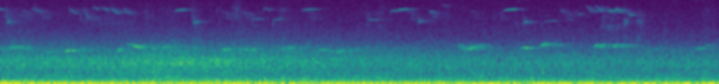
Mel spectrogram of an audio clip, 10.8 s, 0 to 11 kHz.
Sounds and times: subway 0.0 - 10.7

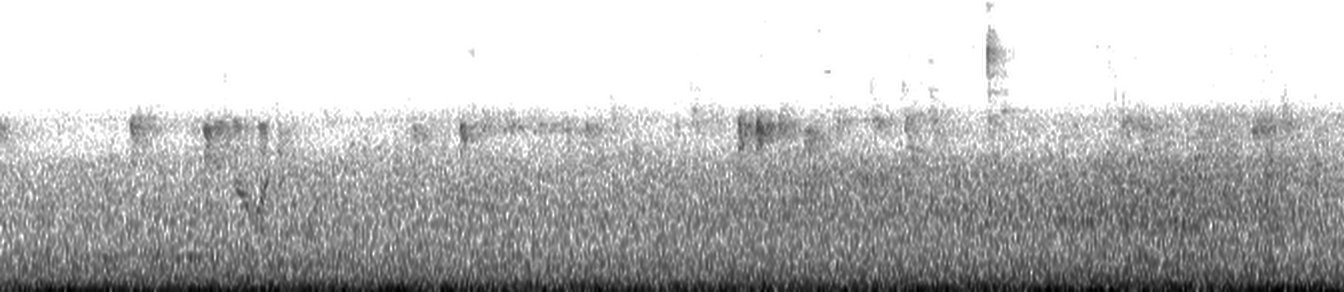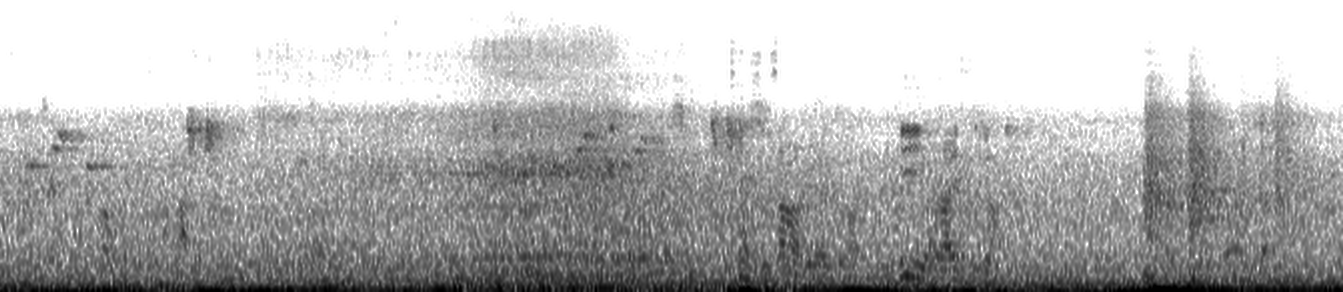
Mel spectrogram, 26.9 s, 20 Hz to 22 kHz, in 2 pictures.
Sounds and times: Traffic Sound 0.0 - 26.8
Birds singing 11.2 - 16.0
Birds singing 18.8 - 21.7

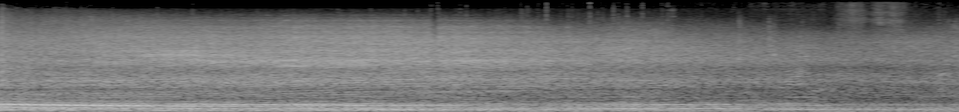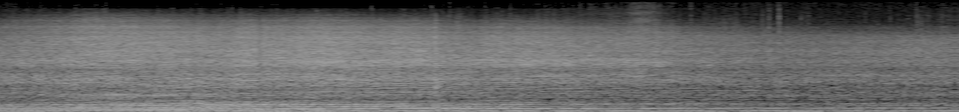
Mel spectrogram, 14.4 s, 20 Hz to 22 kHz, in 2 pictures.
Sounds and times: moto three qualifying 0.0 - 14.3

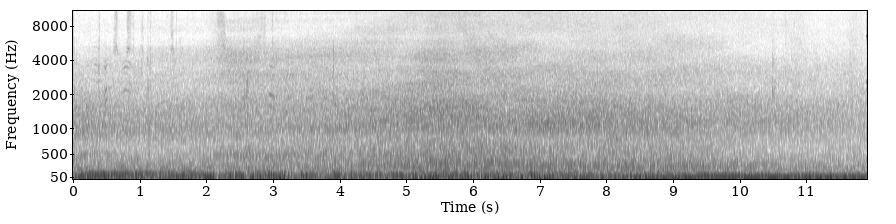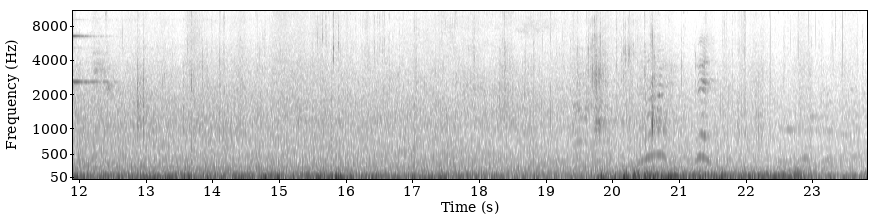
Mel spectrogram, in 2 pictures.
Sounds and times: vehicular traffic 0.0 - 23.8

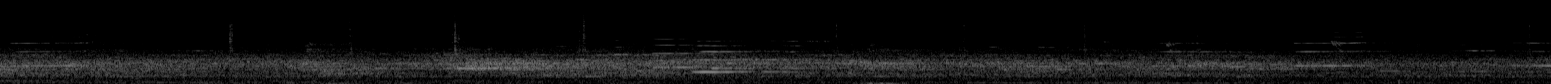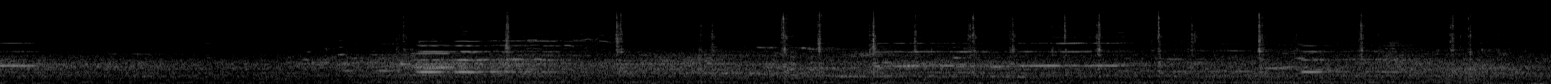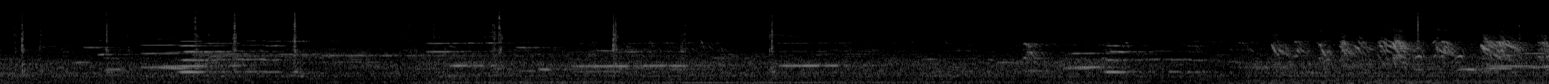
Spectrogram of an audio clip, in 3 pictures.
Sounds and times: squeaky factory which sounds musical 19.0 - 39.8

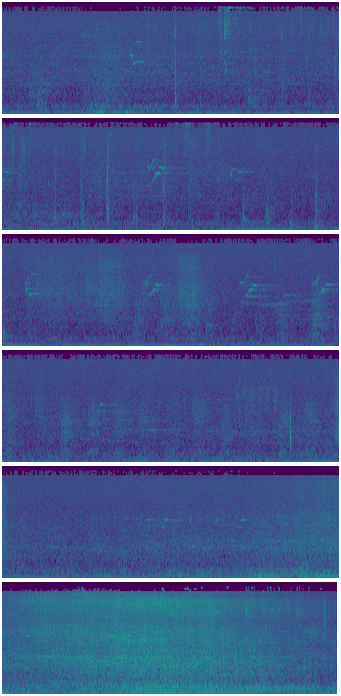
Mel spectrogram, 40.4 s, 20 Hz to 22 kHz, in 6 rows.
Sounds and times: Cars passing by 0.0 - 10.6
Birds tweeting 2.4 - 3.2
Birds tweeting 6.0 - 8.7
Birds tweeting 9.4 - 11.9
Birds tweeting 13.9 - 14.4
Birds tweeting 16.2 - 17.0
Birds tweeting 18.1 - 21.0
Cars passing by 18.4 - 40.4
Birds tweeting 21.9 - 26.1
Birds tweeting 28.4 - 32.0
Birds tweeting 39.6 - 40.4

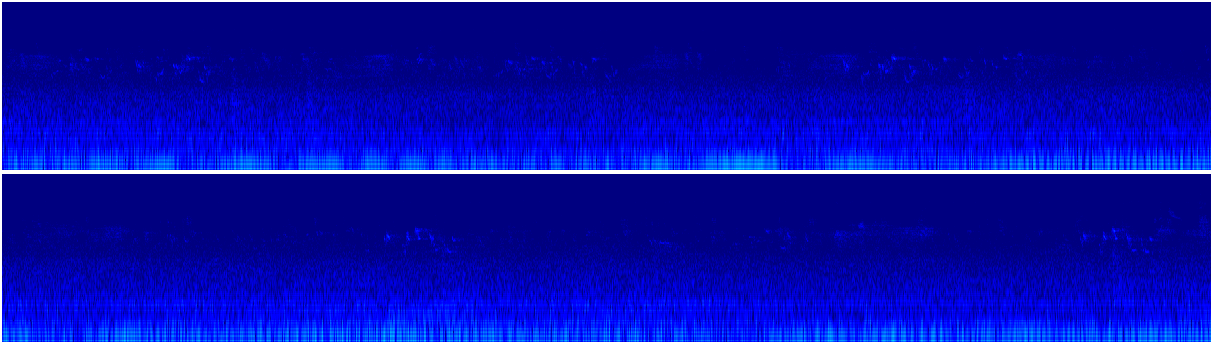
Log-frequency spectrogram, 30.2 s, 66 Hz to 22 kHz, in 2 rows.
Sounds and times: Birds 0.0 - 30.2

